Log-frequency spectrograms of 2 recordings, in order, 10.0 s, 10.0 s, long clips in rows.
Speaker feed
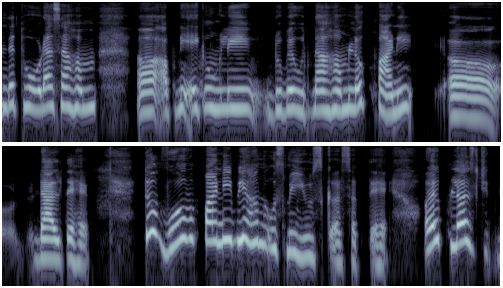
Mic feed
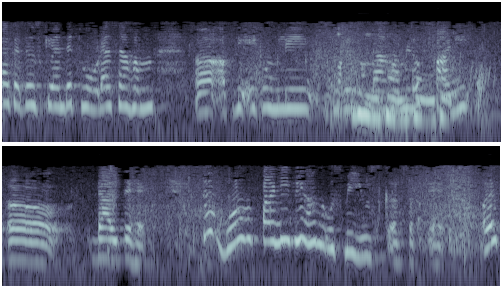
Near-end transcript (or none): हुँ, हुँ, हुँ, हुँ, हुँ, हुँ।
